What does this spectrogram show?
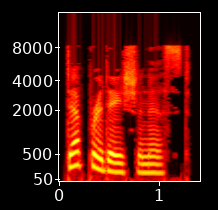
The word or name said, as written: depredationist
